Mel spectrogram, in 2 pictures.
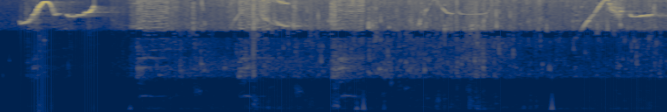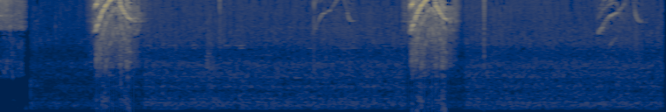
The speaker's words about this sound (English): And you sent us a few of those signature whistles over. We'll have a listen to those now.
